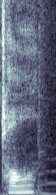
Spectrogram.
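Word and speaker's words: Taal: alert level for tahul t-a-a-l volcano was raised i think it's pronounced tall was raised from level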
